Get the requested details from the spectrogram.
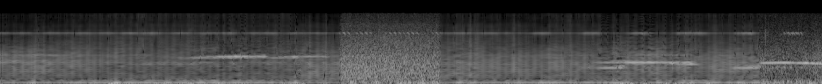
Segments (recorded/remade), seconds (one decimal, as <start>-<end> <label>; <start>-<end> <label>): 0.0-3.4 remade; 3.4-4.4 recorded; 4.4-7.6 remade; 7.6-8.2 recorded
